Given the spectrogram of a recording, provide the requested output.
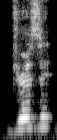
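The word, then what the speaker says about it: Drizzt: go back and forth the correct pronunciation was drizz it do Urban but we've all pronounced idritz going back to the to the 80s when Salvatore first wrote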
